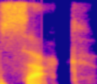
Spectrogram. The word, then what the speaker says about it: sac: Pronunciation-wise, it's a crisp hard K sound at the end, sac.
